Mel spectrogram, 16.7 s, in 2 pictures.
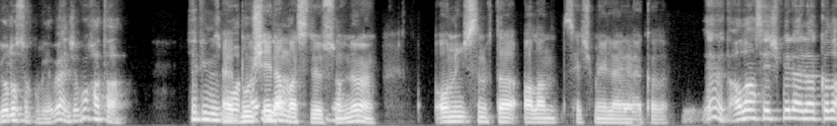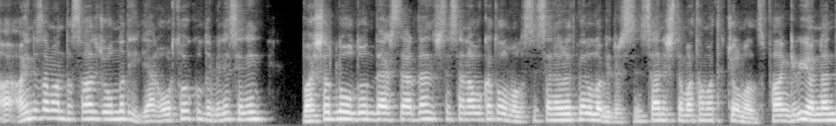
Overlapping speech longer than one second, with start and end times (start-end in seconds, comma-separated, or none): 2.2-3.7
